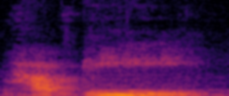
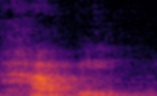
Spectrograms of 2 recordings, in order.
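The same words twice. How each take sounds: First: The final vowel is long. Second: The final vowel is short. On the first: The speaker calls it wrong. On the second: The speaker calls it right. "el sonido va a ser corto"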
